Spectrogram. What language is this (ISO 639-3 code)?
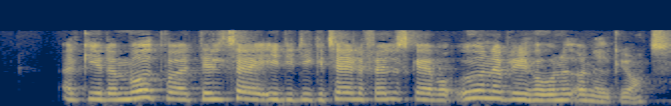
dan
